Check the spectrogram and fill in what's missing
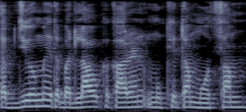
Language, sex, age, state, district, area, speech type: Hindi, male, 18-30, Madhya Pradesh, Bhopal, urban, spontaneous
